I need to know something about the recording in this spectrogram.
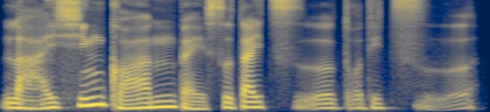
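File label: "nai4 xin1", Mandarin Chinese; HSK; HSK4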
